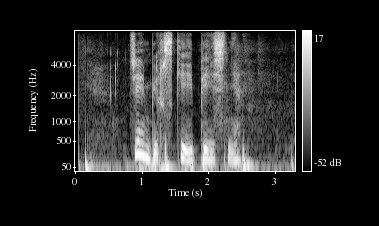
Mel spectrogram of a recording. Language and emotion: Russian, sad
